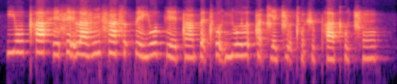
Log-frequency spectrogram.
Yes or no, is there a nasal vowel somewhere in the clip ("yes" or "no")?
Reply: yes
